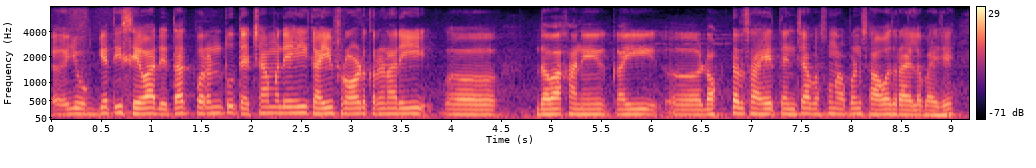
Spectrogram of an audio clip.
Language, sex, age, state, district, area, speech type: Marathi, male, 18-30, Maharashtra, Mumbai Suburban, urban, spontaneous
